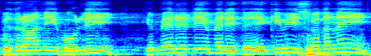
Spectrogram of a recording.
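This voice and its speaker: A man talks over noticeable background noise. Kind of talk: devotional kathā narration of a Krishna story.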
